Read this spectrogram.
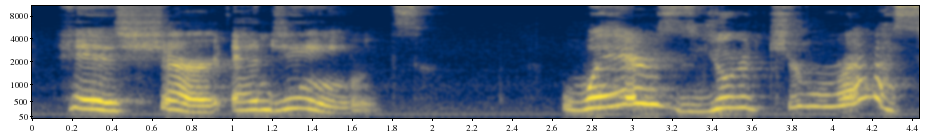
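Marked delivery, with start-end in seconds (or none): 2.6-4.4 high, slow startled blurt. A narrator's reading. Rob blurting at Sistine about her missing dress, startled. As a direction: blurt it out in disbelief. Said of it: "he blurted".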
